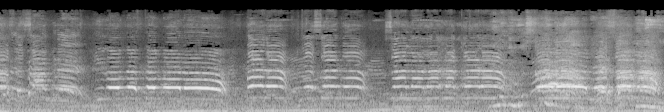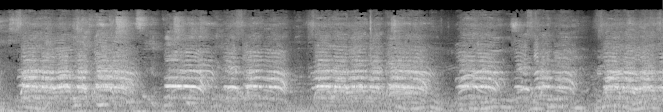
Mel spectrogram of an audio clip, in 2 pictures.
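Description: Feminist protesters dressed in black with hooded faces chant together in front of a municipal palace, a loud crowd of voices shouting in repeated rhythmic bursts that continue steadily throughout.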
